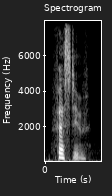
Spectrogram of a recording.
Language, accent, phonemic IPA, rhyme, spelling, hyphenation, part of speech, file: English, US, /ˈfɛstɪv/, -ɛstɪv, festive, fes‧tive, adjective, En-us-festive.ogg
- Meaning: 1. Having the atmosphere, decoration, or attitude of a festival, holiday, or celebration 2. In the mood to celebrate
